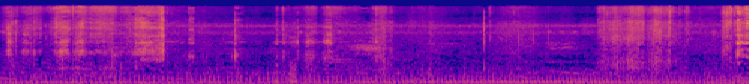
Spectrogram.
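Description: Indistinct background voices with brief rustling and scraping, loudest about a second in.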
